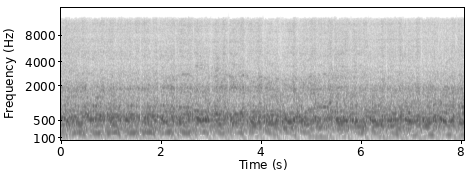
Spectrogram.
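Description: Hard techno DJ set played loud through a club sound system: a steady, driving kick-drum beat under a dense, distorted wall of sound.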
